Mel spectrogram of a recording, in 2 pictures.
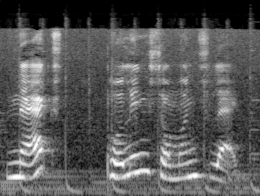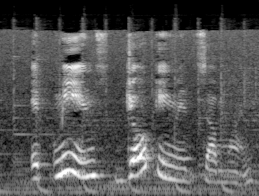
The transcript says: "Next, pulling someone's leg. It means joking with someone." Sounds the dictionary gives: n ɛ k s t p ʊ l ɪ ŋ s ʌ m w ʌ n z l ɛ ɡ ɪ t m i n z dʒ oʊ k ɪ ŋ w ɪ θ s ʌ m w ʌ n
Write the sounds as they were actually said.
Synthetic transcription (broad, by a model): n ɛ k s t p ʊ l ɪ ŋ s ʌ m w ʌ n s l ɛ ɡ ɪ t m i n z dʒ oʊ k ɪ ŋ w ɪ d s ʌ m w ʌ n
